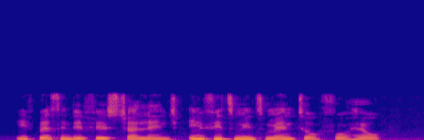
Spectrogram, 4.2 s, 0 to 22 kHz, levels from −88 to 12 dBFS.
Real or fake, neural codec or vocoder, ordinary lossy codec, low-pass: fake; codec, 16 kHz, 4 kbps, FunCodec, trained on LibriTTS, 50 frames a second; none; 7.2 kHz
